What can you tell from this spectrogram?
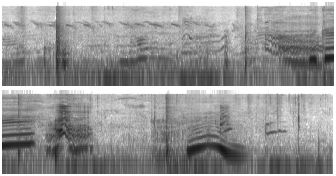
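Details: Hungry puppies nursing from their mother dog; high rising-and-falling whines and squeals in short bursts, with sharp clicks and faint background noise.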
